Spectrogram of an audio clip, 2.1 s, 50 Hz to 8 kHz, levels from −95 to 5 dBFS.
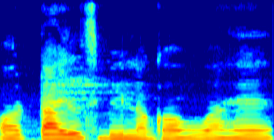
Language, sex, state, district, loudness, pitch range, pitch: Hindi, female, Jharkhand, Palamu, -20 LUFS, 210-220 Hz, 215 Hz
